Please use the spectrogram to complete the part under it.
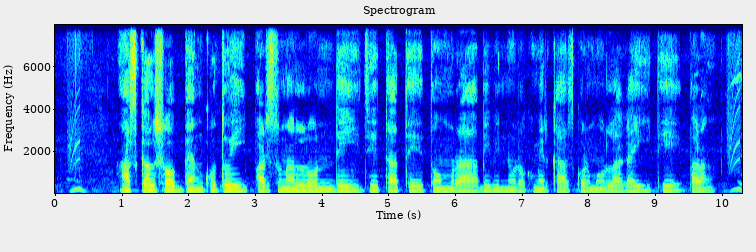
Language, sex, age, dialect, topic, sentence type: Bengali, male, 60-100, Rajbangshi, banking, statement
